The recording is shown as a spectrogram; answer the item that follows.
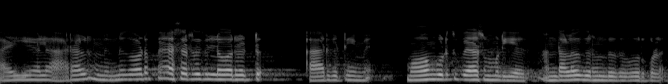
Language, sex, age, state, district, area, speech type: Tamil, female, 60+, Tamil Nadu, Namakkal, rural, spontaneous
